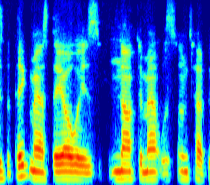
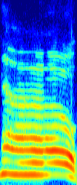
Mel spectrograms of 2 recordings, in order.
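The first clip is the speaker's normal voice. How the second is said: high-pitched yelling. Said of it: "Adam's yelling".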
